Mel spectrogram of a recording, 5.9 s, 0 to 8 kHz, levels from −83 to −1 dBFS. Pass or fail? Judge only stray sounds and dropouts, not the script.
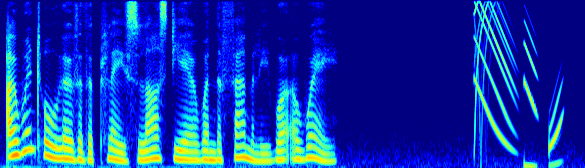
fail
